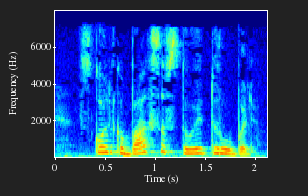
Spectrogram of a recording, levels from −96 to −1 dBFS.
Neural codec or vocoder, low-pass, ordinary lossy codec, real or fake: none; 7.2 kHz; MP3, 32 kbps; real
